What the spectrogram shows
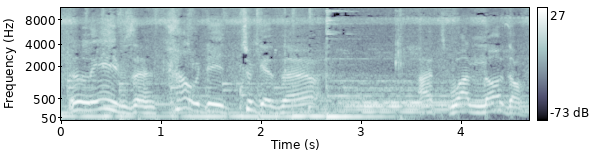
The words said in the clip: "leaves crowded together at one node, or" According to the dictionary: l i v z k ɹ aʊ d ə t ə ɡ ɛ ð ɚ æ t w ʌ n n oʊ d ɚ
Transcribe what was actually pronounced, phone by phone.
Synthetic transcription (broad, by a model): l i v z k aʊ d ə t ə ɡ ɛ ð ɚ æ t w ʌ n n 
